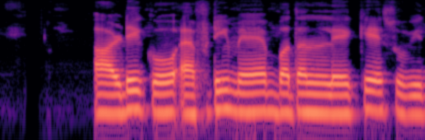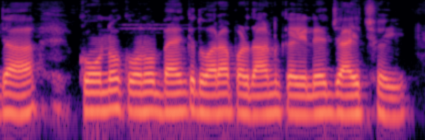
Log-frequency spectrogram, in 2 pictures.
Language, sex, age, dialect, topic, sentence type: Magahi, male, 18-24, Western, banking, statement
